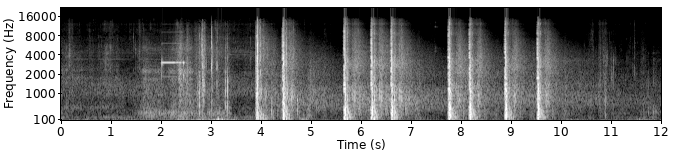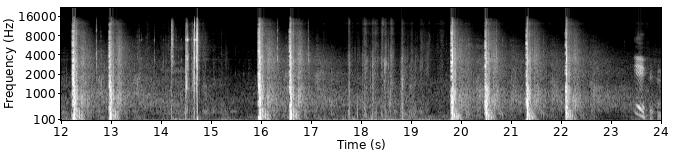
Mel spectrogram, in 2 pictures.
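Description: A shot timer beeps once, and about two seconds later a pistol starts firing: about twenty shots, mostly in quick pairs, in several strings separated by short pauses, each shot sharp and echoing.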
